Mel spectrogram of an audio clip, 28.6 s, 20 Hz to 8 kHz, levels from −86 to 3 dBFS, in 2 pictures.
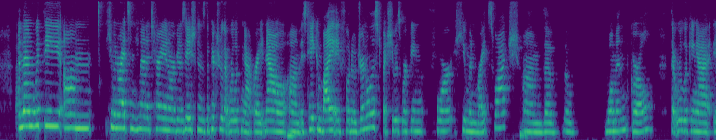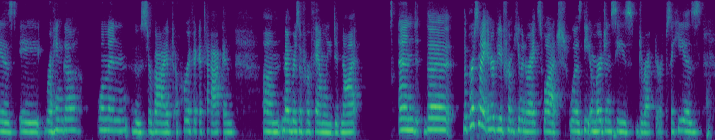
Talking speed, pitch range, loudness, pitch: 155 wpm, 200-240 Hz, -24 LUFS, 215 Hz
